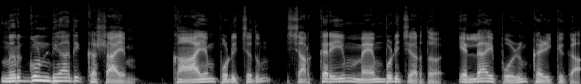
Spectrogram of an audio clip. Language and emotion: Malayalam, neutral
